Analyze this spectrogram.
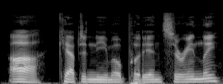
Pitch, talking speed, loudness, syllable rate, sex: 115 Hz, 160 wpm, -19 LUFS, 5.8 syllables/s, male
